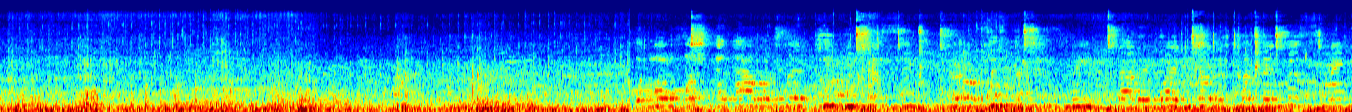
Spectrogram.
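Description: Motorcycle engines rumble deeply as bikes ride past.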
